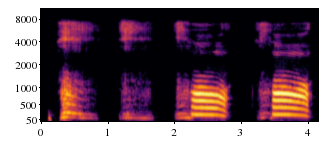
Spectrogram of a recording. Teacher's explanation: ہمیں یہ آواز ناک سے نہیں نکالنی، حلق کے اوپر والے حصے سے نکالنی ہے جو منہ کی جانب ہے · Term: خرخر کی آواز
